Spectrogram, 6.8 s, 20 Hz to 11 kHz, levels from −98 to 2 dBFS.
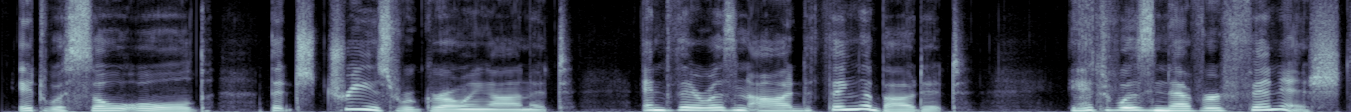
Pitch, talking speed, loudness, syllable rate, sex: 205 Hz, 195 wpm, -18 LUFS, 5.3 syllables/s, female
